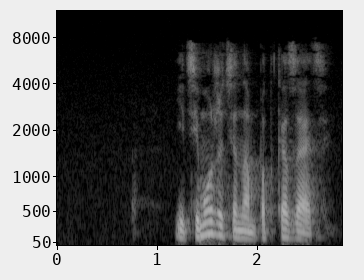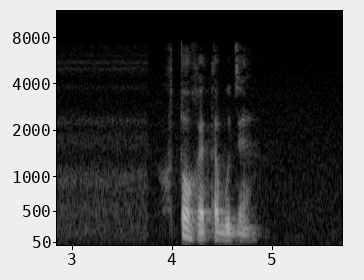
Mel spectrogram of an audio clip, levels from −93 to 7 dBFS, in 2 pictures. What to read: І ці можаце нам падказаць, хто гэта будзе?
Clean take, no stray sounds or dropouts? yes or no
yes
